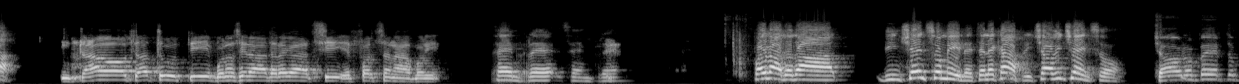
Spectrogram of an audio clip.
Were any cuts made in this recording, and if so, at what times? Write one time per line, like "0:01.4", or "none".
none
